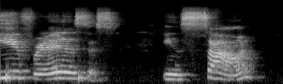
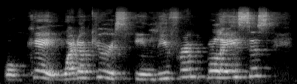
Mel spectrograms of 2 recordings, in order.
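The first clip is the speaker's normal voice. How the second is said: ordinary delivery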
